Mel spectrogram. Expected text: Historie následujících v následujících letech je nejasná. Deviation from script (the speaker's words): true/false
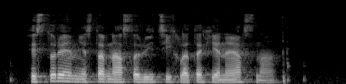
true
